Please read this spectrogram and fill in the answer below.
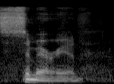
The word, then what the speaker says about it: Cimmerian: Like he's, you know, Conan the, I, I believe it's the, I always, I always said uh, Cimmerian, but I think it's pronounced Cimmerian, and it's like C I M M E R, and then M I A N.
